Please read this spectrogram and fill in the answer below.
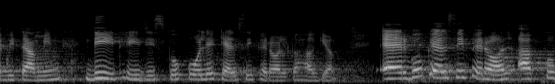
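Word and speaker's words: cholecalciferol: और तीसरे नंबर पे जो विटामिन D3 है, D3 का नाम है, देखो छोले, स्पेलिंग जब लिखोगे तो आपको छोले जैसा लगता है, लेकिन ये छोले नहीं है, कोले कैल्सीफेरॉल कहा जाता है, कोले कैल्सीफेरॉल, कोले कैल्सीफेरॉल।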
